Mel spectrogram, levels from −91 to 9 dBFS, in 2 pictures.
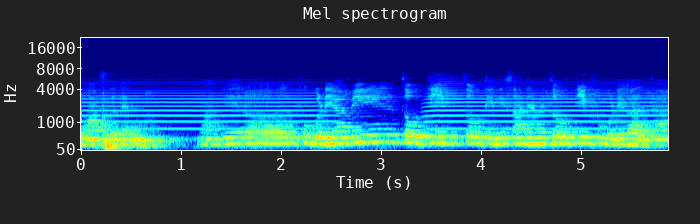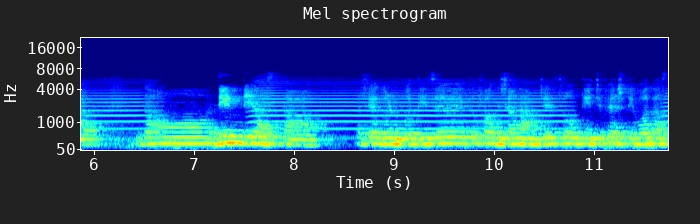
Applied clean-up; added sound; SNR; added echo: none; Trumpet; 19 dB; reverberation time 0.8 s.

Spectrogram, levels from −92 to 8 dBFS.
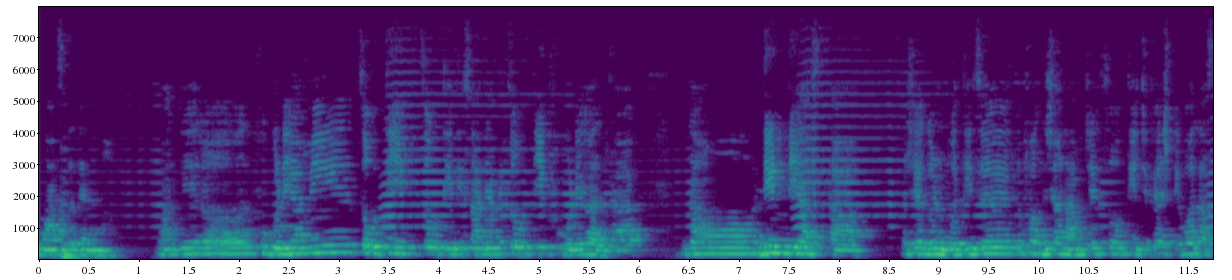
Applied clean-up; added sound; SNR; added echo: classical method WPE with log-MMSE.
